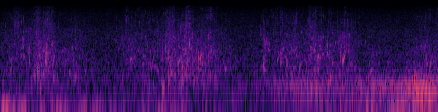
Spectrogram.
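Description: boat on ocean waves

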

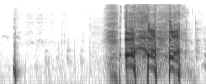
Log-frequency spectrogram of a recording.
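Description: coughing and throat clearing

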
